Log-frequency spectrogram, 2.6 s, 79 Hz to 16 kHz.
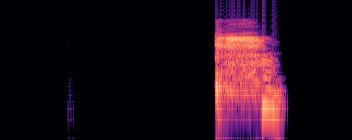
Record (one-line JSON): {"cough_length": "2.6 s", "cough_amplitude": 32768, "cough_signal_mean_std_ratio": 0.35, "survey_phase": "beta (2021-08-13 to 2022-03-07)", "age": "18-44", "gender": "Female", "wearing_mask": "No", "symptom_cough_any": true, "symptom_new_continuous_cough": true, "symptom_runny_or_blocked_nose": true, "symptom_sore_throat": true, "symptom_fatigue": true, "symptom_other": true, "symptom_onset": "6 days", "smoker_status": "Never smoked", "respiratory_condition_asthma": false, "respiratory_condition_other": false, "recruitment_source": "Test and Trace", "submission_delay": "1 day", "covid_test_result": "Positive", "covid_test_method": "RT-qPCR", "covid_ct_value": 20.6, "covid_ct_gene": "N gene", "covid_ct_mean": 21.2, "covid_viral_load": "110000 copies/ml", "covid_viral_load_category": "Low viral load (10K-1M copies/ml)"}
